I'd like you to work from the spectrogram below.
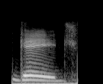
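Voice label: "gauge", American English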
